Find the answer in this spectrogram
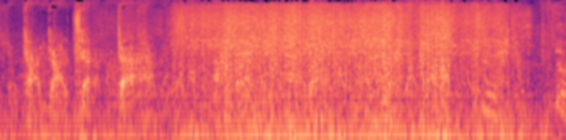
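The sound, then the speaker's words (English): An elevator moving in a video game, a loud, steady mechanical rumble with rattling texture, a few sharp clanks standing out near the beginning. “Detecting elevator movement.”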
